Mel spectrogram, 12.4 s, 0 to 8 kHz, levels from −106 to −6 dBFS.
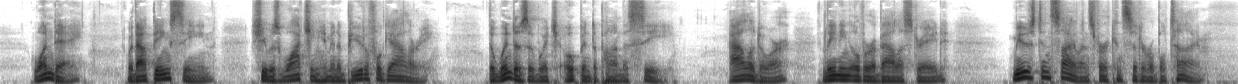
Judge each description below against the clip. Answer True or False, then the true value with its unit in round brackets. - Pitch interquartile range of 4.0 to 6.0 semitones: True (4.7 semitones)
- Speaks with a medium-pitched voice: False (90 Hz)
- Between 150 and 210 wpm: True (160 wpm)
